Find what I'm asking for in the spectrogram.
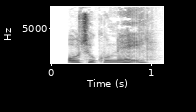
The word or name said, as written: ortogonal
